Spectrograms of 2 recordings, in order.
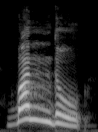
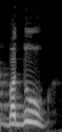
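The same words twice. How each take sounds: First: The first syllable has a nasal sound. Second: The first syllable has no nasal sound. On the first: The speaker calls it right. "सही शब्द क्या है? ... इस पर हमें अंक की मात्रा लगानी पड़ेगी" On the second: The speaker calls it wrong. "अगर हम अंक की मात्रा नहीं लगाएंगे तो क्या हो जाएगा?"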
